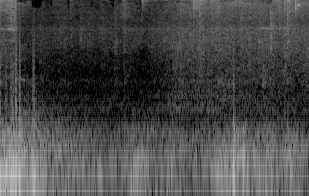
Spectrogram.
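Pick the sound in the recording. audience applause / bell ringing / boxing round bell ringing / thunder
thunder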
